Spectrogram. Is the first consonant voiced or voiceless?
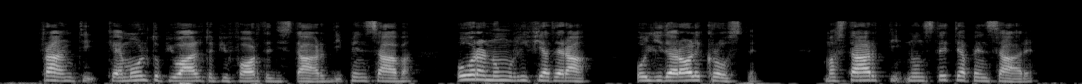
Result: voiceless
